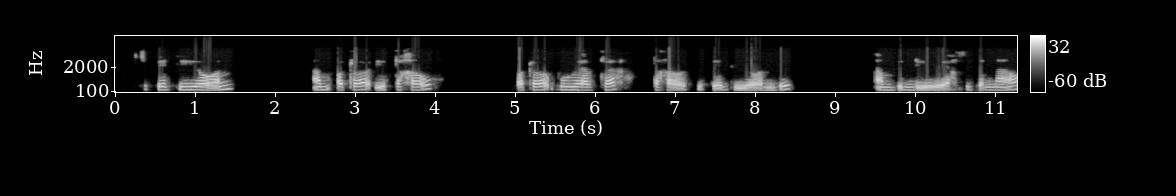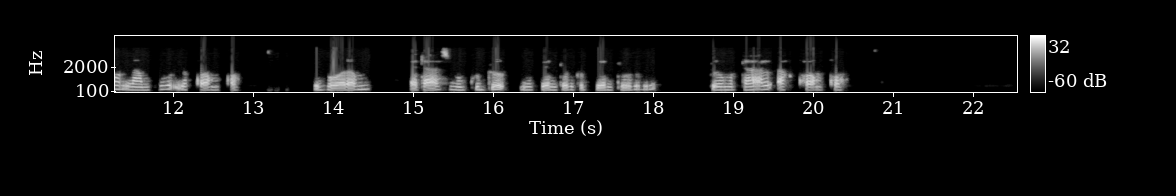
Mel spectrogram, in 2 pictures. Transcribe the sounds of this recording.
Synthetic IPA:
t͡ʃipɛɡijɔːn | ʔɐmɔtɔjutaxɐw | ʔɔtɔbuwɛɾtɐ | tɐxɐwt͡ʃipɛɡijɔːnbɛ | ʔɐmbindijuwɛːxsiɡɐnːaːwlampujḭqɔŋkɔ | jibɔ̰ːɾɐm | ʔɛ̰ta̰ːsbuɡudːu | nupɛːntoːɾkɔpɛːntoɾb | d̥ɔmutaːlɐkːɔŋkːɔ

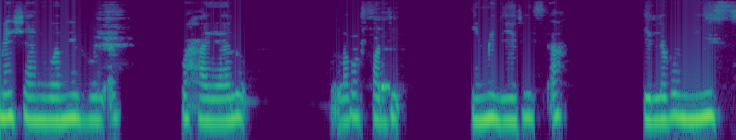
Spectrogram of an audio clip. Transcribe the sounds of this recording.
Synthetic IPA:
mɛːʃaːnɪwɑːmɛːlwɔlʔɐ | wɑħɑjɛːlɔ | lɐβɐfɐɖɪ | imɪljɐɾiːsɐh | ʔiːlɐβɐmiːs

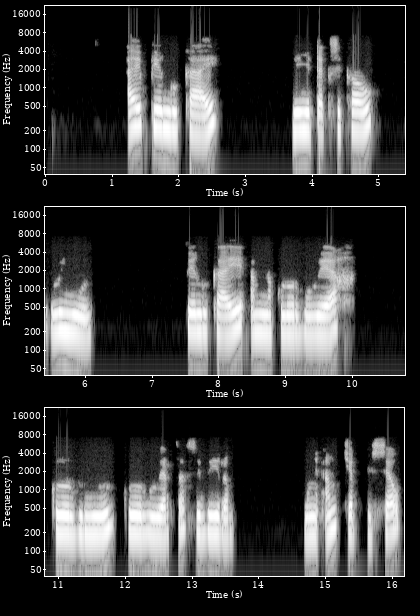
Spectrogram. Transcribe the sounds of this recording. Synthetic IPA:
ʔɐjpeːŋɡukaːji | jəɲutɛksikʰɐw | luɲuːl | peːŋɡukaːjiʔɐmnɐkuloːrbuwɛːx | kuloːrbuɲuːlkuloːrbuwɛrtɐsibiiɾɐm | mɐŋʔɐmcɛt̚busɛw

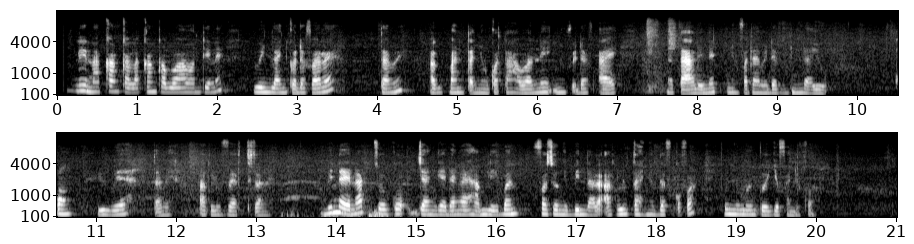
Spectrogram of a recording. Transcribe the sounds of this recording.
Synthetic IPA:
linakaŋkalakaŋkabaamantinɛ | wiɲlaɲkɔdɛfaɾɛ | tɐmi | ɐk̚bantaɲuŋkɔtahwalnɛɲufidɛfaj | natalinɛt̚ɲunfatamidɛfbindaju | kɔŋ | juwɛtɐmiɐkluvɛɾttɐmi | bindajunat̚sɔkɔɟaŋɡɛdɐŋɡajɦamliban | fasoŋɡibindala̰ʔɐ̰klutahɲudɛfkɔfɐ | puɲumuɲkɔɟɔfandikɔ

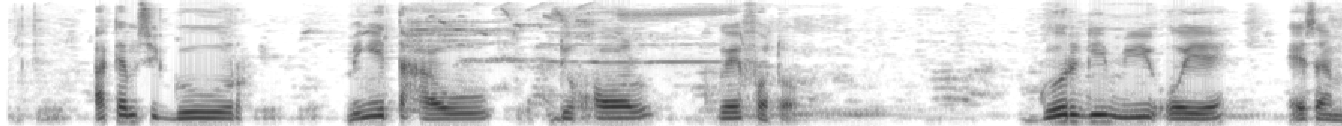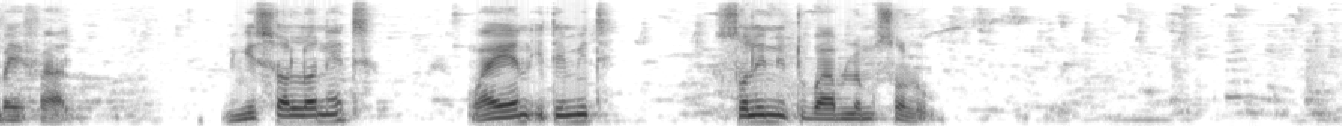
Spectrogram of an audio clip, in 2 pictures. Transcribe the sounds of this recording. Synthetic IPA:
ʔakːɐmsiɡoːɾ | miŋitaxawdixɔːlkɛjfɔtɔ̰ | ɡoːɾɡimiiʔɔjɛ | ɛsambajfa̰ːl | miŋisɔlːɔnɛt | wʔaːjɛnḭtemit | sɔlinitubaːblɐmsɔlṵ

